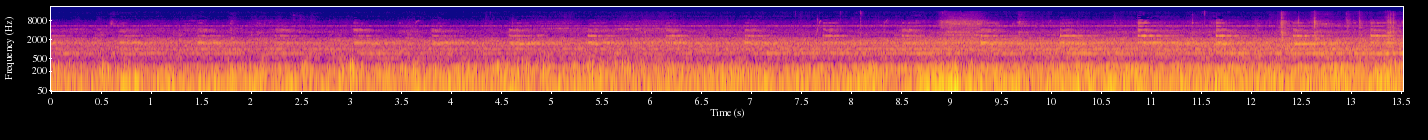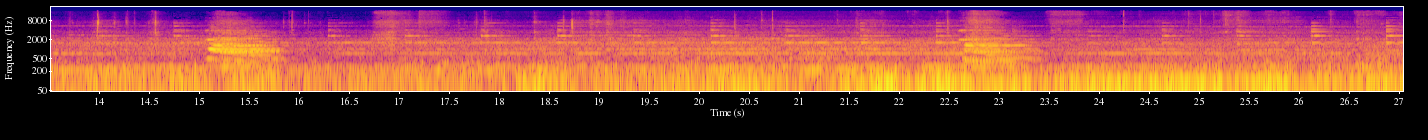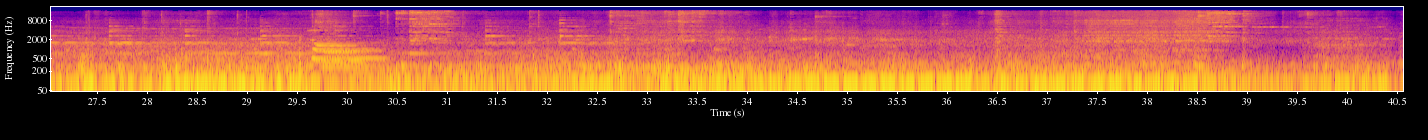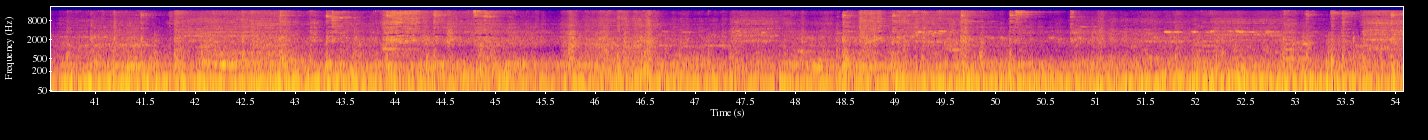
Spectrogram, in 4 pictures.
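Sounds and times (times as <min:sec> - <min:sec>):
diesel locomotive engine rumble: 0:00.0 - 0:54.0
train horn blasts: 0:15.0 - 0:17.0, 0:18.2 - 0:26.5, 0:27.2 - 0:31.3.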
